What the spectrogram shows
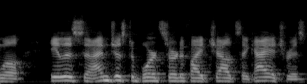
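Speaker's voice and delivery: ordinary talk, nothing marked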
